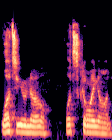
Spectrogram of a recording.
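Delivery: hushed whispering. Speaker pulls him aside from everybody else on stream; hushed whisper. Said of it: "kind of in a hushed tone, but I can actually whisper".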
